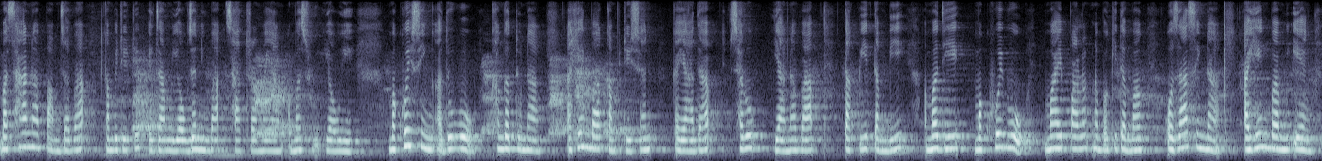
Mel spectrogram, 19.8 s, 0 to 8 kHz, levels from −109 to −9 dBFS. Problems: background sounds at intervals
